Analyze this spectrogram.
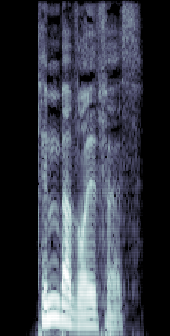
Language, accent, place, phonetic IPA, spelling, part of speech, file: German, Germany, Berlin, [ˈtɪmbɐˌvɔlfəs], Timberwolfes, noun, De-Timberwolfes.ogg
- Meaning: genitive singular of Timberwolf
